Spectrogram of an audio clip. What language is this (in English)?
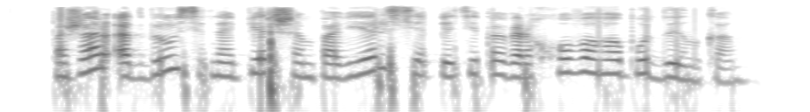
Belarusian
